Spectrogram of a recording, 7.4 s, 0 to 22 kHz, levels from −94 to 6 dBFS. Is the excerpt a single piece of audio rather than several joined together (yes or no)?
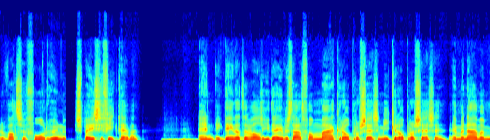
no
